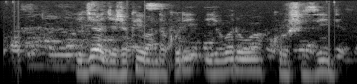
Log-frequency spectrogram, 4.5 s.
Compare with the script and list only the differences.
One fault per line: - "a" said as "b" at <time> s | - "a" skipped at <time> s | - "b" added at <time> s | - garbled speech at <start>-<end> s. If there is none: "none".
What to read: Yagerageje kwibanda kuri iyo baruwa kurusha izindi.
none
